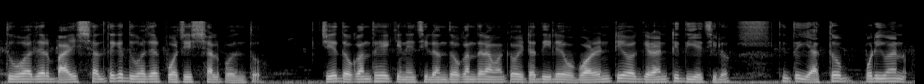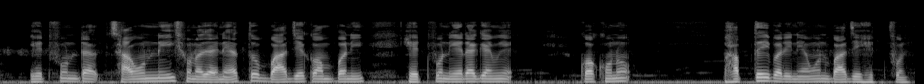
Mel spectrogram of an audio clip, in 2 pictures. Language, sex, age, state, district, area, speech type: Bengali, male, 45-60, West Bengal, North 24 Parganas, rural, spontaneous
